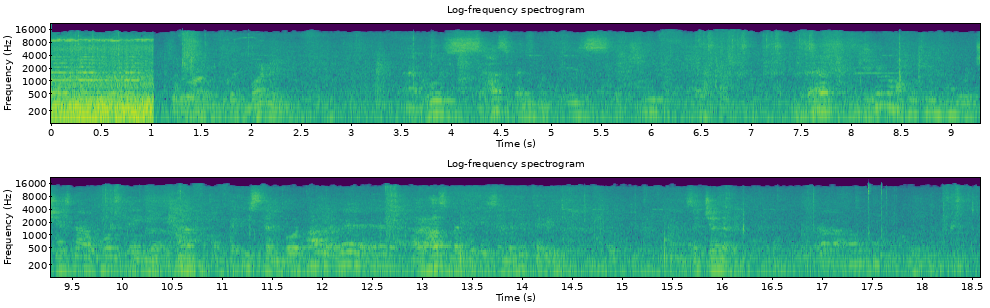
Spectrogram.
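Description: Men talk calmly in a room.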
